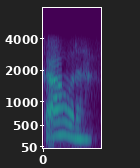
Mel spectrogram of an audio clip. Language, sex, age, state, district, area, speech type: Hindi, female, 18-30, Uttar Pradesh, Chandauli, rural, conversation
